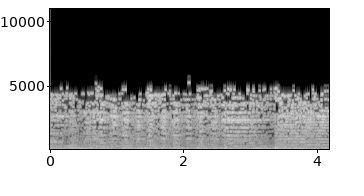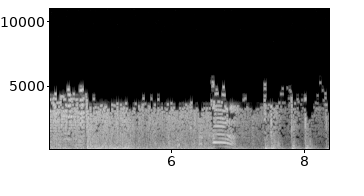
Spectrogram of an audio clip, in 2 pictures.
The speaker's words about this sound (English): I warned you about having the woofer balanced, didn't I? The cannon shot evidently blew out the whole system.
